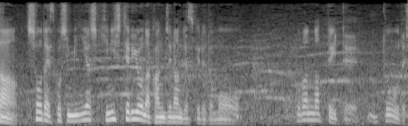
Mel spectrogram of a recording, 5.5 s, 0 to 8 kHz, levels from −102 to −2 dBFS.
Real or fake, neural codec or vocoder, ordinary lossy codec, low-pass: real; none; AAC, 48 kbps; 7.2 kHz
